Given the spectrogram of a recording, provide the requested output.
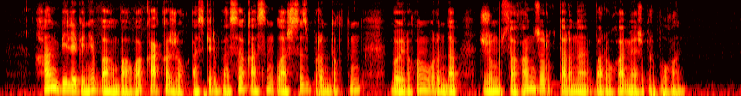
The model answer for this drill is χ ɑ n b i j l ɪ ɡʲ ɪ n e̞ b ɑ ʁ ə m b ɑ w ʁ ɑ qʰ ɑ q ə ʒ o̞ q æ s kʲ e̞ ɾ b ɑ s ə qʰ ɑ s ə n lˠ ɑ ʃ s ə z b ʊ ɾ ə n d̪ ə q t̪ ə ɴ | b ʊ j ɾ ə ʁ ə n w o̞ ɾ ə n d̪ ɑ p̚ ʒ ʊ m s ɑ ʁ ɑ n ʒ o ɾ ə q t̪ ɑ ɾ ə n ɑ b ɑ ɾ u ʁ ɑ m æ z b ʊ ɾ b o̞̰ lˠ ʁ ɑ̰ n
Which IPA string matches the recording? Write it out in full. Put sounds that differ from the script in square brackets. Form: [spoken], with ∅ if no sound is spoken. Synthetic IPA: χ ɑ n b i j l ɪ ɡʲ ɪ n e̞ b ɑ ʁ ə m b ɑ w ʁ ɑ qʰ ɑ q ə ʒ o̞ q æ s kʲ e̞ ɾ b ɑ s ə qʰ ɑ s ə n lˠ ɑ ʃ s ə z b ʊ ɾ ə n d̪ ə q t̪ ə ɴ | b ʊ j ɾ ə ʁ ə n w o̞ ɾ ə n d̪ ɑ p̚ ʒ ʊ m s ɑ ʁ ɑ n ʒ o ɾ ə q t̪ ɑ ɾ ə n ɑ b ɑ ɾ u ʁ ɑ m æ [ʒ] b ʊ ɾ b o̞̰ lˠ ʁ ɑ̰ n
